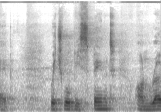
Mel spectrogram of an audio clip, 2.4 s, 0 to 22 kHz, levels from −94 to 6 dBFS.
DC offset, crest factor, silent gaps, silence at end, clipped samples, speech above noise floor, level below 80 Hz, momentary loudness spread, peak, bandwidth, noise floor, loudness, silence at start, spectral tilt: under 0.1%; 16 dB; none; 0 s; under 0.1%; 20 dB; -58 dBFS; 20 LU; -10 dBFS; over 20 kHz; -44 dBFS; -25 LUFS; 0 s; -4 dB/octave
